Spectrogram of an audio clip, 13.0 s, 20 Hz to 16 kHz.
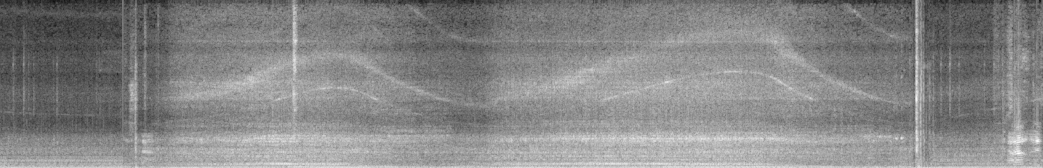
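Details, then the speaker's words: Caterpillar C15 truck engine with a new Switch Blade turbo and over half a million miles, being revved: deep low grinding growl under the roar that rises with revs, attributed to the damper, which has been an issue from the start. "that noise you're hearing now that a grounding down deep that's the damper"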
